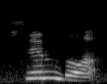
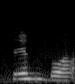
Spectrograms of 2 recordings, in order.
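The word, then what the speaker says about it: Symbol: Kemudian ini ada S, Y, M, B, O, L. Kita nggak bacanya nggak simbol lagi, tapi simbol. Agak kayak simbol, artinya simbol.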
